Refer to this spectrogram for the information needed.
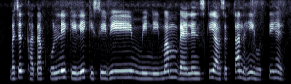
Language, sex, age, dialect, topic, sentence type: Hindi, female, 18-24, Awadhi Bundeli, banking, statement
